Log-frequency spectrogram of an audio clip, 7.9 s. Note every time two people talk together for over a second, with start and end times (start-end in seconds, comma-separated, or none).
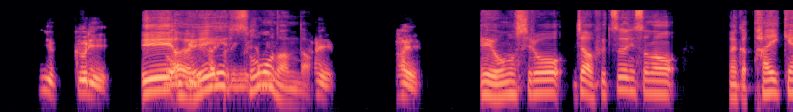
1.6-3.1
